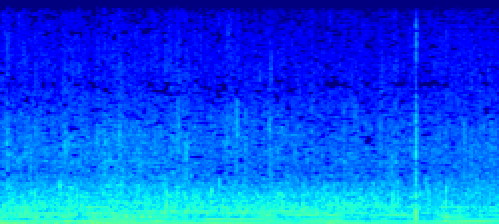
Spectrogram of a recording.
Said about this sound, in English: Come on, Lakewood, let's give them a hand as they stand all over the building.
